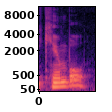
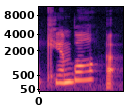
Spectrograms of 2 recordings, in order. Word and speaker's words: Kimmel: uh did you know he was on Jimmy Kimmel did you just say Kimball did I probably because I I am a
